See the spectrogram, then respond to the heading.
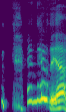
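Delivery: very high, piping, drawn-out voice. Host welcoming the gentlemen on the show, a bit high-pitched. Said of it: "that was a bit high pitched there".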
